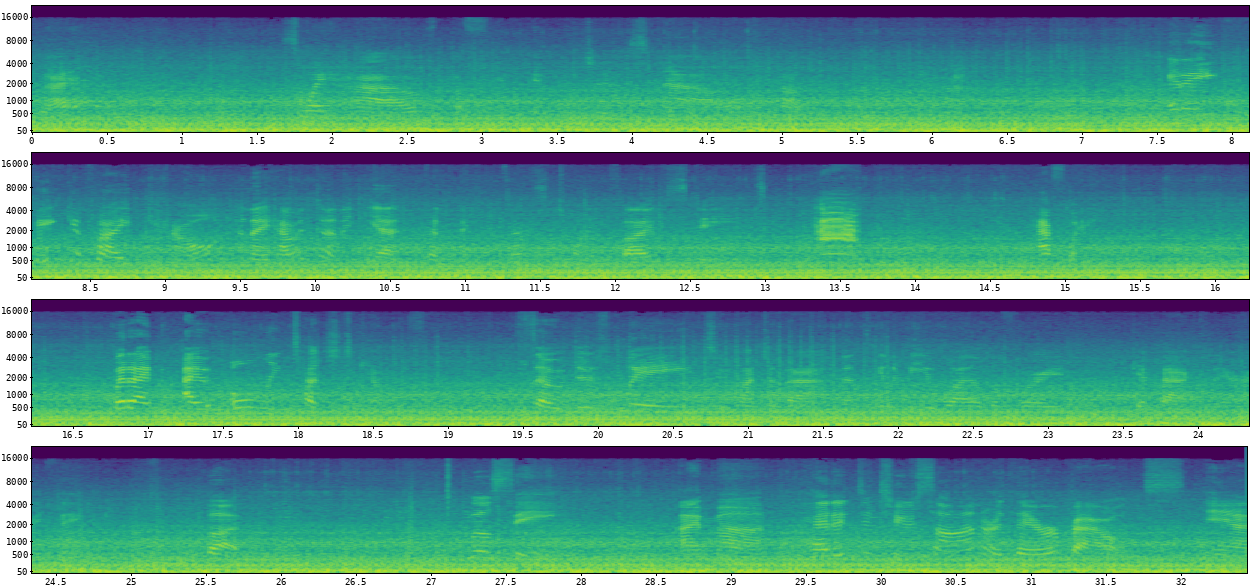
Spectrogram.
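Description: Steady engine drone and road noise inside a Ford van's cab while driving, with a woman's voice talking on and off over it.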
